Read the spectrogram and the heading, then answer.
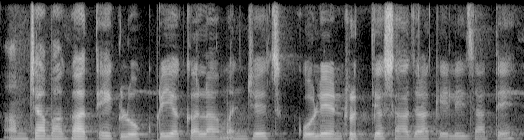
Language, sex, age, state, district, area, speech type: Marathi, male, 18-30, Maharashtra, Ratnagiri, rural, spontaneous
